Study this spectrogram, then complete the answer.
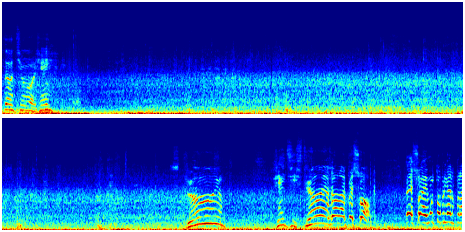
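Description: A car engine and road noise rumble steadily inside a moving car.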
